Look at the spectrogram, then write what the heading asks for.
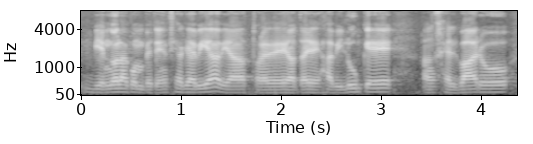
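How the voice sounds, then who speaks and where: A man, an actor interviewed in a TV studio, talking quickly with nervous laughs and stumbles. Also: mid-range voice, flat delivery, sharp tone, clean tone. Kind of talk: TV interview answers.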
